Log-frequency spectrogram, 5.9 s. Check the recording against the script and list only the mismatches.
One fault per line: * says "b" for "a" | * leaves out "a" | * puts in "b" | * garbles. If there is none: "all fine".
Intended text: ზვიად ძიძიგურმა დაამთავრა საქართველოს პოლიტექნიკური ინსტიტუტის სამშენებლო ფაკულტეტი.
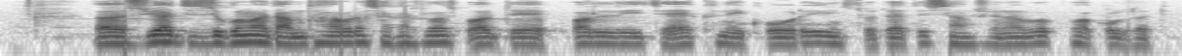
all fine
